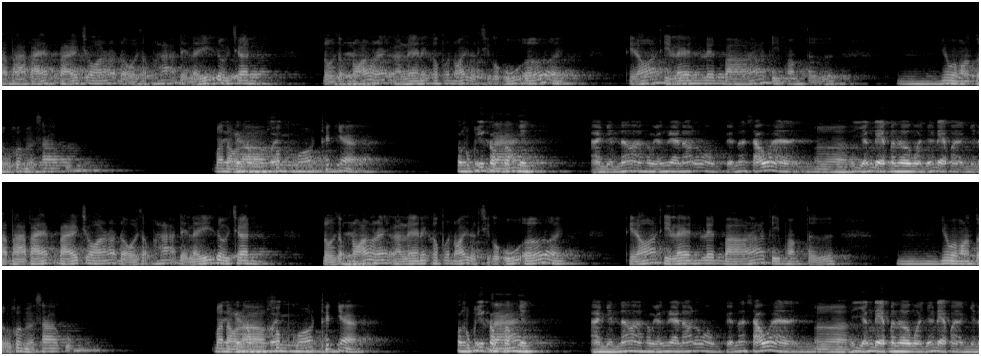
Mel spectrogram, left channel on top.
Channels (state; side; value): normal; both; correlation 0.81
